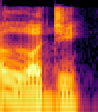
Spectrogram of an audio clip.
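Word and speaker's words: -logy: Study की बात में आ जाएगा लॉजी। क्या होता है भैया? लॉजी। बोलते वैसे इसको लॉजी है, लेकिन इसका जो करेक्ट और एक्चुअल प्रोनाउंसिएशन होता है वो होता है लजी।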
